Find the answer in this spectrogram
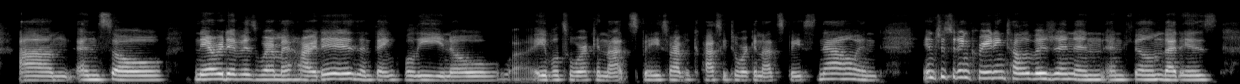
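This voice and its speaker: Over music in the background, someone with a Canadian accent talks at a moderate pace with ordinary pitch variation. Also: woman, fairly high pitch for a woman. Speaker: filmmaker. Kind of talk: interview.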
